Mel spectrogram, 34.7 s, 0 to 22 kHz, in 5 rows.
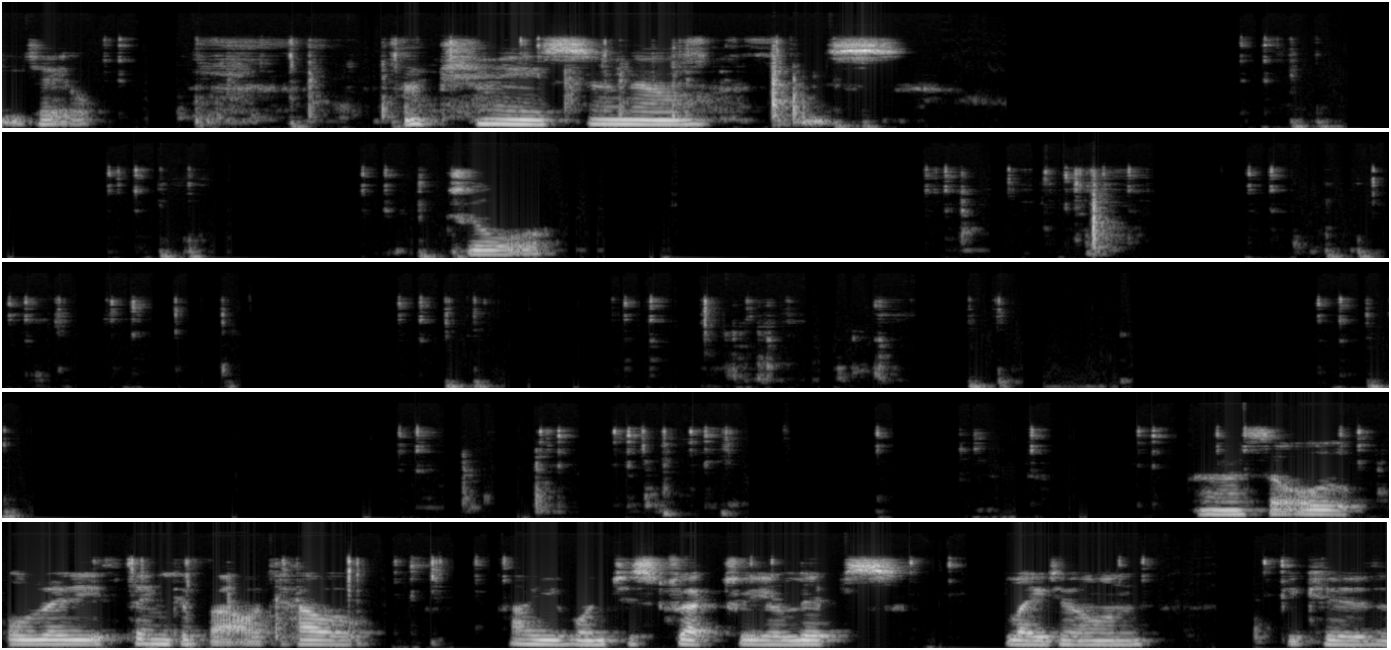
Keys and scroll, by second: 4.1 alt+e, 6.4 e, 8.9 e, 13.5 shift+r, 14.8 e, 18.6 e, 20.6 e.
